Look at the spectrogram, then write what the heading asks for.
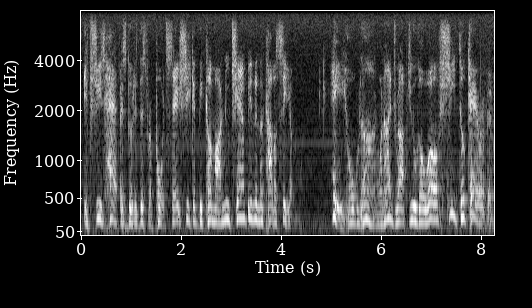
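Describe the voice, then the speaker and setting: Noisy old tape, cold scheming anime villain, domineering, heavy vocal fry, fairly high pitch. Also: male voice, expressive, moderate pace, bright, forceful tone, exaggerated voice. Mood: smug menace. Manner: smug, commanding. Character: scheming, cold crime boss, smug and domineering. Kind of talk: English anime dub acting. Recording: noisy worn VHS tape with hum.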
